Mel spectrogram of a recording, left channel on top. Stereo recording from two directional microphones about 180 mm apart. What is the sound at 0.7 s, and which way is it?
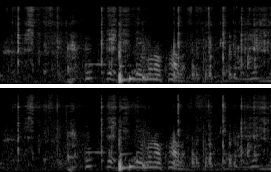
A woman's voice, 55° right (ahead or behind).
